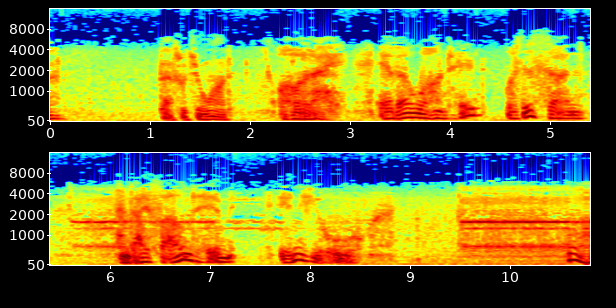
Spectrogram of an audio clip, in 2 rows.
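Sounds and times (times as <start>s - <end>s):
speech: 1.2s - 8.8s, 10.6s - 10.8s
telephone ringing in another room: 5.6s - 8.5s, 9.5s - 10.8s.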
